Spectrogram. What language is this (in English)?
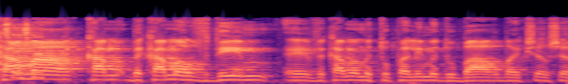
Hebrew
